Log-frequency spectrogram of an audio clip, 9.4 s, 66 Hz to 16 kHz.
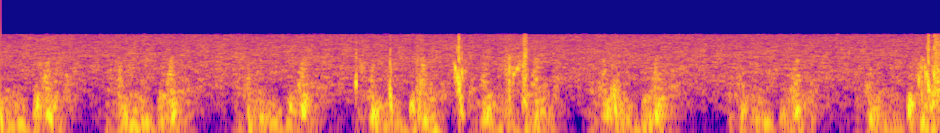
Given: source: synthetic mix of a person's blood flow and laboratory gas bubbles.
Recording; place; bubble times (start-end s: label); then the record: Doppler ultrasound of blood flow; precordium
3.53-3.66 s: bubbles
3.86-3.96 s: bubbles
4.15-4.25 s: bubbles
4.52-4.67 s: bubbles
5.03-5.30 s: bubbles
6.08-6.28 s: bubbles
9.14-9.41 s: bubbles
From the record:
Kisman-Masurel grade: 222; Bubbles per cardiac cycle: several, 3 to 8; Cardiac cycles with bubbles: 10 to 50%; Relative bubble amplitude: moderate (0.250 to 0.450); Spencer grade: 2 (many but less than half of the cardiac periods contain bubble signals, singularly or in groups); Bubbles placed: only in the low amplitude regions of the cardiac cycle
